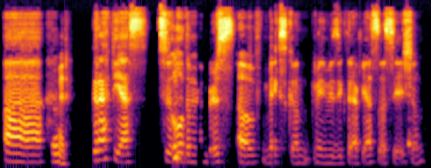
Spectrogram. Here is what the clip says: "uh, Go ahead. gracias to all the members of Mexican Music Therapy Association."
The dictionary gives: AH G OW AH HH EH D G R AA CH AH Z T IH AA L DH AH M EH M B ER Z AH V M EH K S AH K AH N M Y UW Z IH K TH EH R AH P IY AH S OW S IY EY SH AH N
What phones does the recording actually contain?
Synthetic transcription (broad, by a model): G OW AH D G R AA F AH S T IH AA L DH AH M EH M B ER Z AH V M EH K S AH K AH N M Y UW Z IH K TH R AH F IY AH S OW S IY EY SH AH N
